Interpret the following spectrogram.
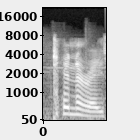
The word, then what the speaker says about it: Ténéré: we call it T7 the correct name is Tenner 700 but we call it a T7 because quite frankly it's four syllables less and think how much time you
